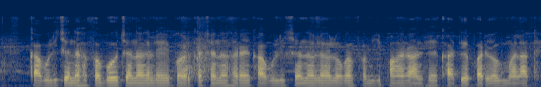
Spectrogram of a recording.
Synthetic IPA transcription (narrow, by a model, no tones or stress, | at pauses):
kaːbuːlit͡ʃenəɦfɐbot͡ʃɐnaklebɐɽkat͡ʃɐnəɦɐɾɐjkaːbuːlit͡ʃenəlɐloːɡəmfɐbd͡ʒipãːnɾãːnd̪ʱekʰaːt̪ijpəɾjoːɡmɐlaːt̪ʰe̥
